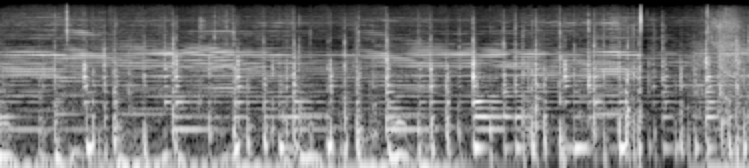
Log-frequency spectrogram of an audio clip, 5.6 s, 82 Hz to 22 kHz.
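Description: Busy Indian tabla and pakhavaj percussion, strokes in rapid, rolling rhythms over a sustained low drone, loud throughout with no voices; Indian music recorded on 21 December at the Lane Lia Studios.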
